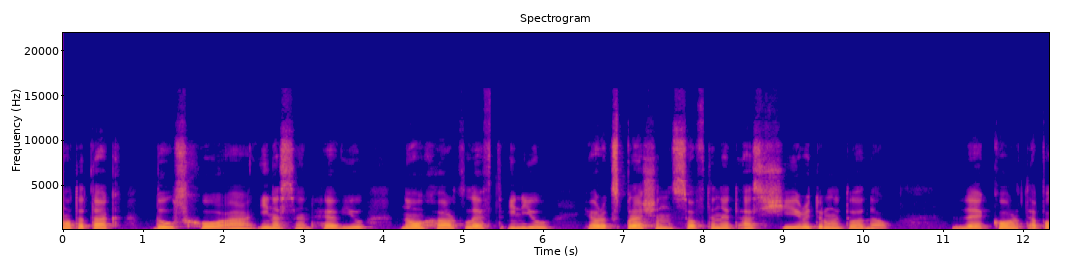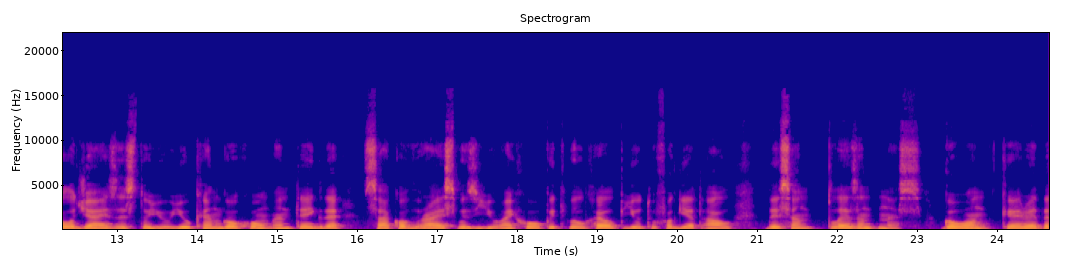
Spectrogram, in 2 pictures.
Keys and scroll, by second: 1.6 space, 1.7 b, 2.3 space, 7.1 ctrl+z, 12.5 ctrl+z, 19.4 ctrl+z.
